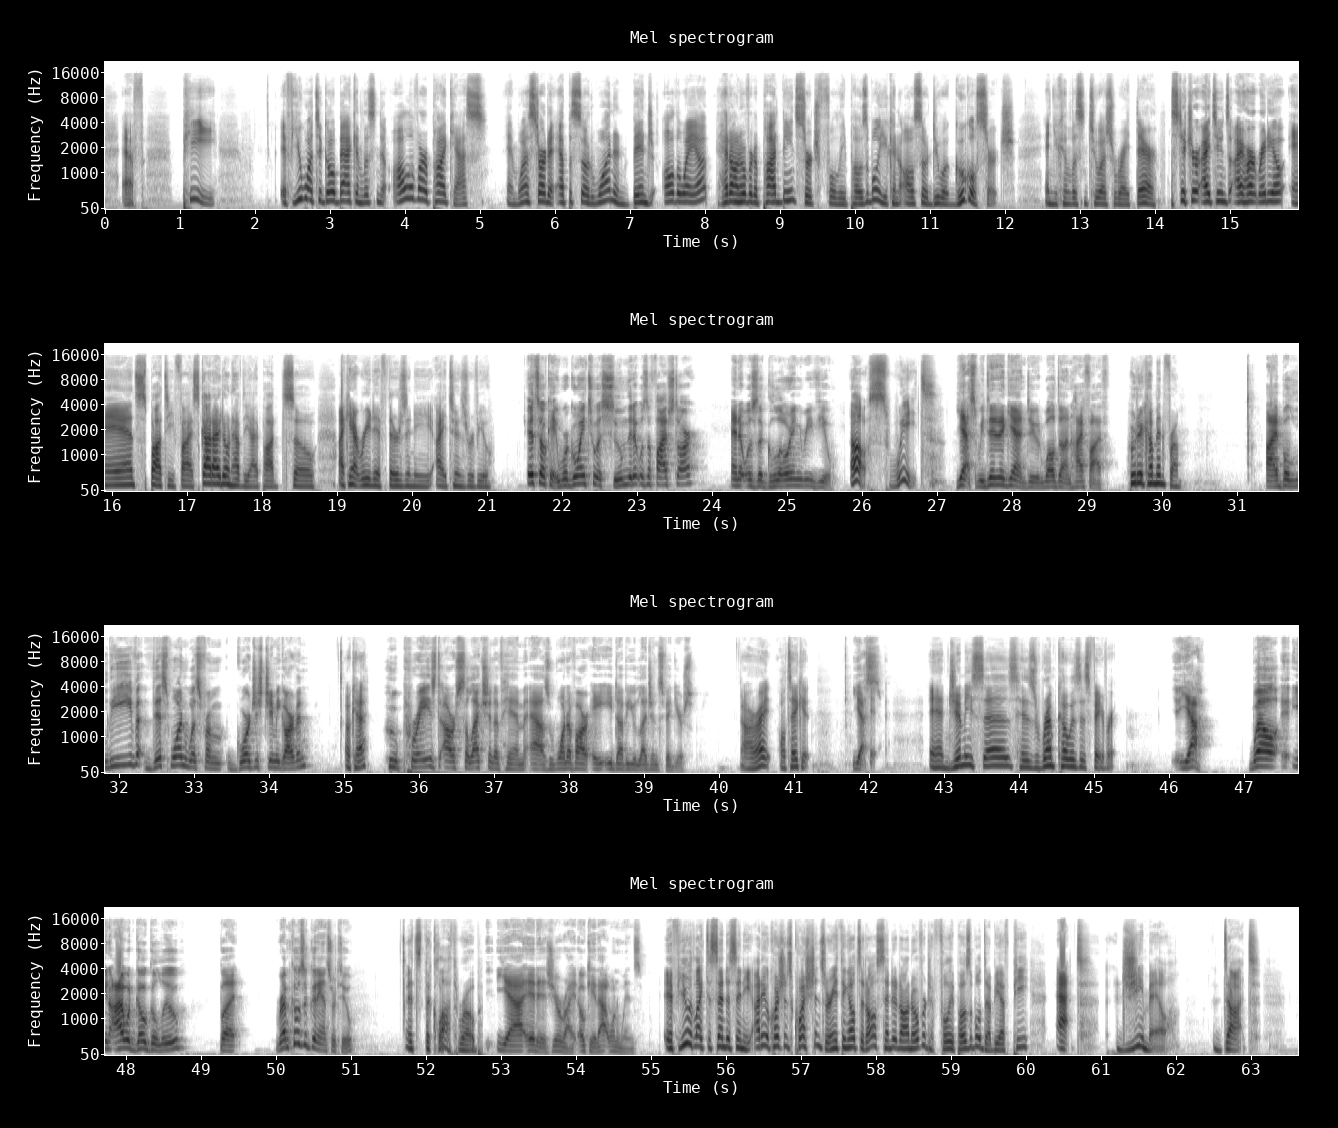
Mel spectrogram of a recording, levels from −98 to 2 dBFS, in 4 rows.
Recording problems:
none

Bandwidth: 15.5 kHz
